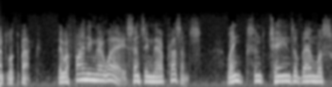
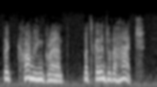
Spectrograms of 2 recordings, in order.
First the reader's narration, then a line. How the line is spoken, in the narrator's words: She cried out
